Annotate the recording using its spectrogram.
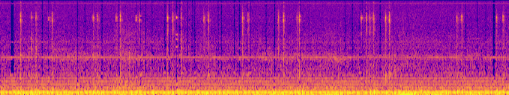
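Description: Near silence: a steady low hum with faint, scattered clicks of a computer mouse or keyboard.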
